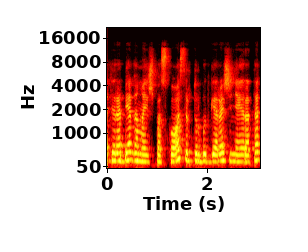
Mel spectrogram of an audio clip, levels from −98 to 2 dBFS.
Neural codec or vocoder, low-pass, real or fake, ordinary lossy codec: none; 14.4 kHz; real; Opus, 64 kbps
